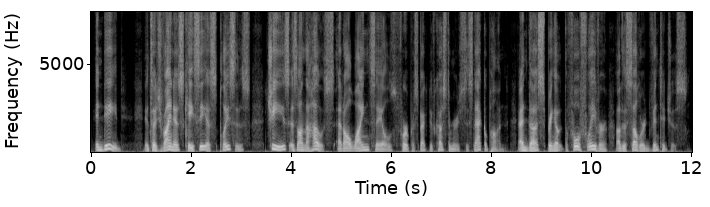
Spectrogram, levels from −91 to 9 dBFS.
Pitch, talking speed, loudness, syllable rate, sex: 125 Hz, 160 wpm, -21 LUFS, 4.6 syllables/s, male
